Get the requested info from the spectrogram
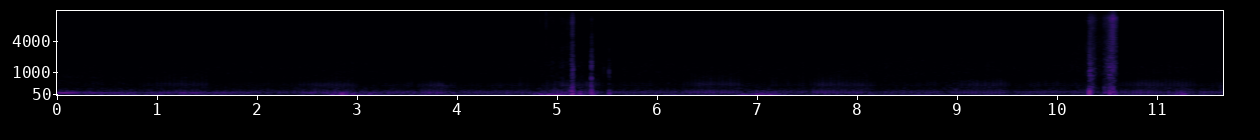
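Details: Cat purring one evening, captured close for ASMR relaxation: a steady low rumble rising and falling with each breath about every second, interrupted by two brief sharp clicks or rustles midway and near the end.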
